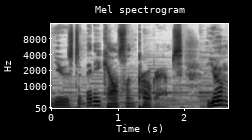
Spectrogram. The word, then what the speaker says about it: Jung: Jung, pronounced young, sought to understand how different personality types interact with each other and ultimately how they affect society.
